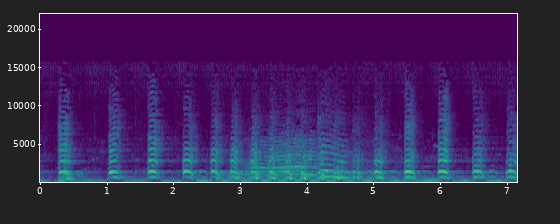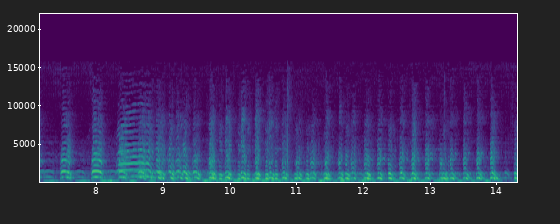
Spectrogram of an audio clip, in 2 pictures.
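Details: Two siamang gibbons in Zoo de La Flèche, hot summer morning of 6 August 2018, in full duet: rapid, overlapping barks and rising shrieks over a continuous low hooting, building into a dense, excited chorus.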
